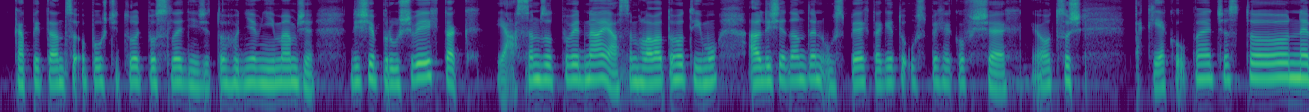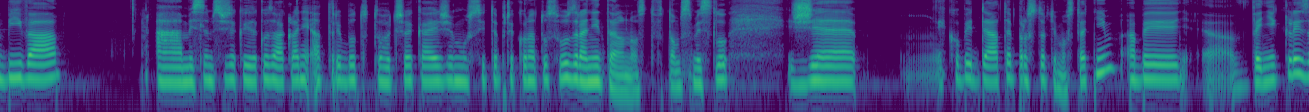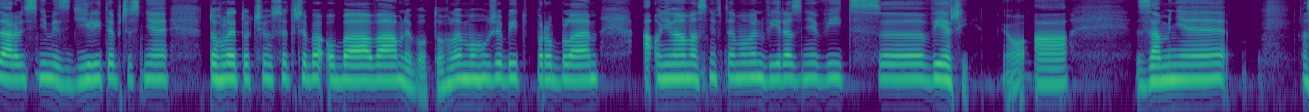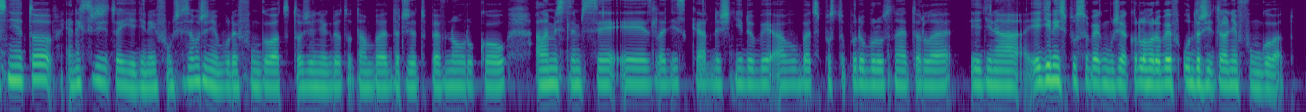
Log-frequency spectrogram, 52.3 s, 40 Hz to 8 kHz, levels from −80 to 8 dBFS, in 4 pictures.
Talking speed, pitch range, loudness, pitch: 170 wpm, 155-190 Hz, -25 LUFS, 175 Hz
